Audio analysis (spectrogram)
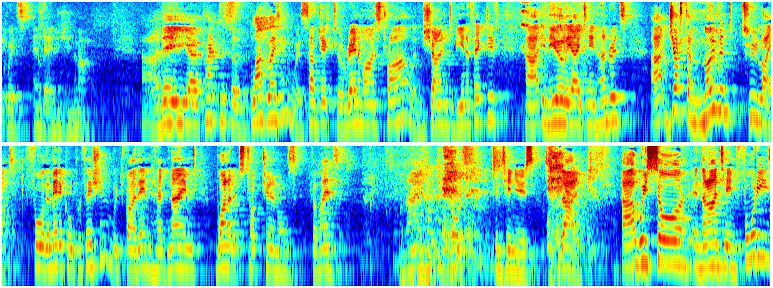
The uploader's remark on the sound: This talk was delivered at the launch of the Association for Inter-disciplinary Meta-research and Open Science on 7 November 2019 at the University of Melbourne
